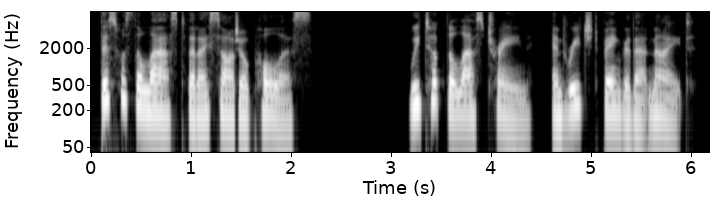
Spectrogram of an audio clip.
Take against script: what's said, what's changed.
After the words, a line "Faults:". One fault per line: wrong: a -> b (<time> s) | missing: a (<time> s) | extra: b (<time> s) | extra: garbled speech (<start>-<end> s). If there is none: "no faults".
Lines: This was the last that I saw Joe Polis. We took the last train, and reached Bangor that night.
This was the last that I saw Joe Polis. We took the last train, and reached Bangor that night.
Faults:
no faults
